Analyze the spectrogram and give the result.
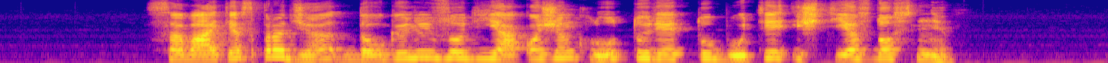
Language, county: Lithuanian, Vilnius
